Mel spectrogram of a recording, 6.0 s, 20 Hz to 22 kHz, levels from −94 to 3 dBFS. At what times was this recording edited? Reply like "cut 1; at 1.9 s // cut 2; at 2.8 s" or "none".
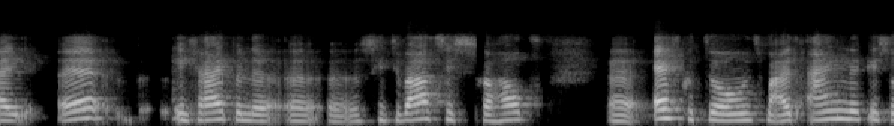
cut 1; at 1.1 s // cut 2; at 3.2 s // cut 3; at 4.6 s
